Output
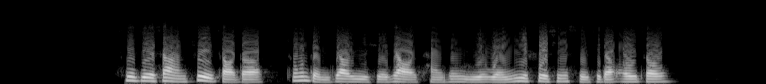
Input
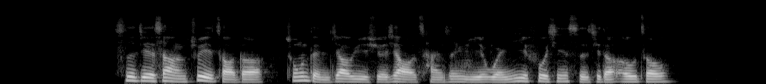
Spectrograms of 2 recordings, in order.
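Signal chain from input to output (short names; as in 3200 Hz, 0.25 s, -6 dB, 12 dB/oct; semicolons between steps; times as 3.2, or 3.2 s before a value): Wiener smoothing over 41 samples; 5.02–5.72 bell 2800 Hz +9.5 dB 2.3 oct; gain +2.5 dB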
